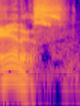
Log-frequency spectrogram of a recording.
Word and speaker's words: anise: Now I bring up anus oil and they.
